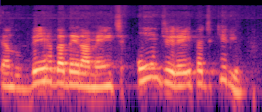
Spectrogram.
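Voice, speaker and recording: A woman speaks in a somewhat breathy voice. Her pace is fairly quick, with ordinary pitch variation. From Valença, Rio de Janeiro state, Brazil; Rio de Janeiro state, Brazil. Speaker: city councilwoman. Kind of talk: legislative session speech and reading of documents. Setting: council chamber. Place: hall. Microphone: podium.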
